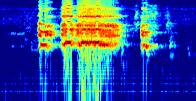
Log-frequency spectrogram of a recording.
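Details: A decoy junglefowl rooster crow for calling and challenging wild cocks, used in training young roosters. It is a three-part crow, short, long and short, loud and harsh against near silence.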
